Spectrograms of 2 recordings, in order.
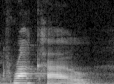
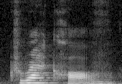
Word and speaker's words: Krakow: word we can say Krakow Krakow Krakov or Krakov bus if you'd like to impress the local people try to say click off and everybody will love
